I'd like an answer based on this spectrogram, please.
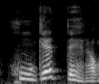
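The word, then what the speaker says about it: juguete: 이 호따는 흐 발음이 나는데요. 굉장히 강하게 나요. 그래서 방금 전에 보셨던 이 헤으 히읗보다 훨씬 더 강하게 해주시면 돼요. 자, 그러면 얘는 읽을 때 후게떼라고 합니다.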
